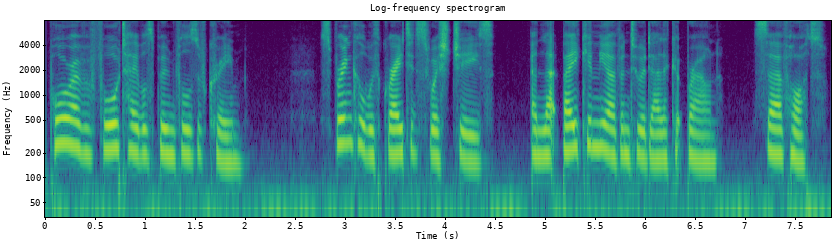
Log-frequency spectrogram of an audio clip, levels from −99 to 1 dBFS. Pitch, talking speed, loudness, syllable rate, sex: 195 Hz, 175 wpm, -20 LUFS, 5.5 syllables/s, female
